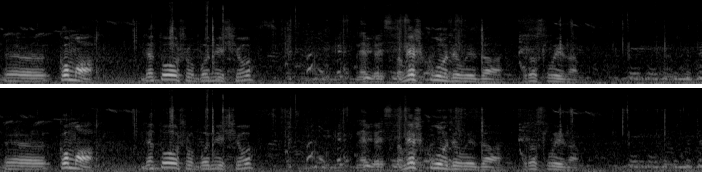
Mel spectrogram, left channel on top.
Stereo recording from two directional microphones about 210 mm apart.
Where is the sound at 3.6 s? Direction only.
55° left (ahead or behind).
